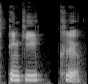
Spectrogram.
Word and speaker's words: Pinkie Cleugh: I'm pretty sure it's Pinkie Cleugh. And no, it's not spelled like I have a clue. It's yeah. Cleugh is spelled C-L-E-U-G-H.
